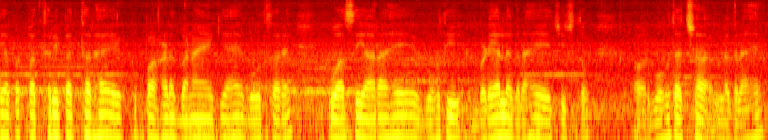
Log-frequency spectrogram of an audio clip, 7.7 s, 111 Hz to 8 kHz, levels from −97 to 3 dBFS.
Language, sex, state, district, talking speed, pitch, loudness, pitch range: Hindi, male, Bihar, Saran, 240 wpm, 110 Hz, -24 LUFS, 105-115 Hz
